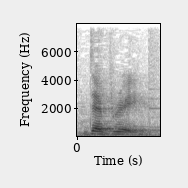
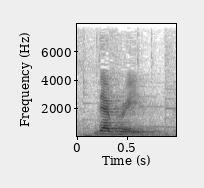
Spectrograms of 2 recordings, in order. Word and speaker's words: debris: not debris or debris it is pronounced as debris the bree the s is silent debris we all have a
